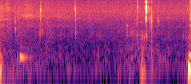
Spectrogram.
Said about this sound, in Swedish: På grund av att vi tog chips i micken. Ja, jag, jag kan inte ta chips.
